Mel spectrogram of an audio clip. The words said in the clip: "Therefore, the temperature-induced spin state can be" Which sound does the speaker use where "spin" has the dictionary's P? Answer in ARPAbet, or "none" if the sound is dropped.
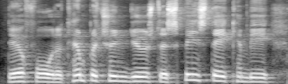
P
